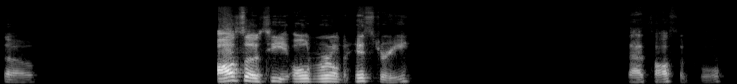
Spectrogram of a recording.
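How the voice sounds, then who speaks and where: A man's voice: mid-range voice, extremely slow, pauses often, a little mellow, dry recording, poor audio. An American man hosting a casual chat show, joking around in a crude, offhand way. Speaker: podcast host.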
